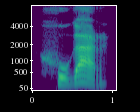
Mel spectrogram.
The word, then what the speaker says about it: jugar: En español, la J es un sonido gutural, fuerte, que viene de la garganta. Garganta es la parte interna del cuello. Jardín, jugar, jefe.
